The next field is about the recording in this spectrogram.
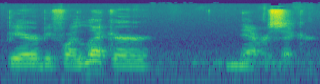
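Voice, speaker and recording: A man's voice: medium pitch, level tone, takes it slowly, a little mellow. Jokey man podcasting from off the mic. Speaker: podcast host. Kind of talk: casual rambling chat. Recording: distant mic, echoey in parts.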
